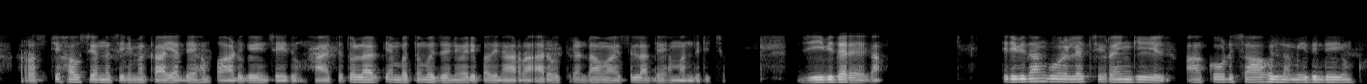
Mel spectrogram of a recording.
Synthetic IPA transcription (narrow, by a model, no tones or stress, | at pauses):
restɨhɐwse̞nːɐsinimɐkːaːjiɐd̪ːe̞ːɦɐmpaːɽuɣɐjumt͡ɕe̞jt̪ṵaːjɾɐt̪ːɨt̪o̞ɭːaːiɾɐt̪ːiembɐt̪ːo̞mbɨd͡ʑenuʋɐɾipɐðinaːrɨ̰ʔɐ̰ɾubɐt̪ːiɾe̞ɳɖaːmʋɐjɐsilɐd̪ːe̞ːɦɐmːɐnd̪ɐɾit͡ɕːu̥ | d͡ʑiːʋiðɐɾe̞ːɡɐ̰ | t̪iɾuʋiðʱaːŋɡuːrile̞t͡ɕireŋɡijilaːkːo̞ːɽɨsaːɦulːɐmiːðinde̞jum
